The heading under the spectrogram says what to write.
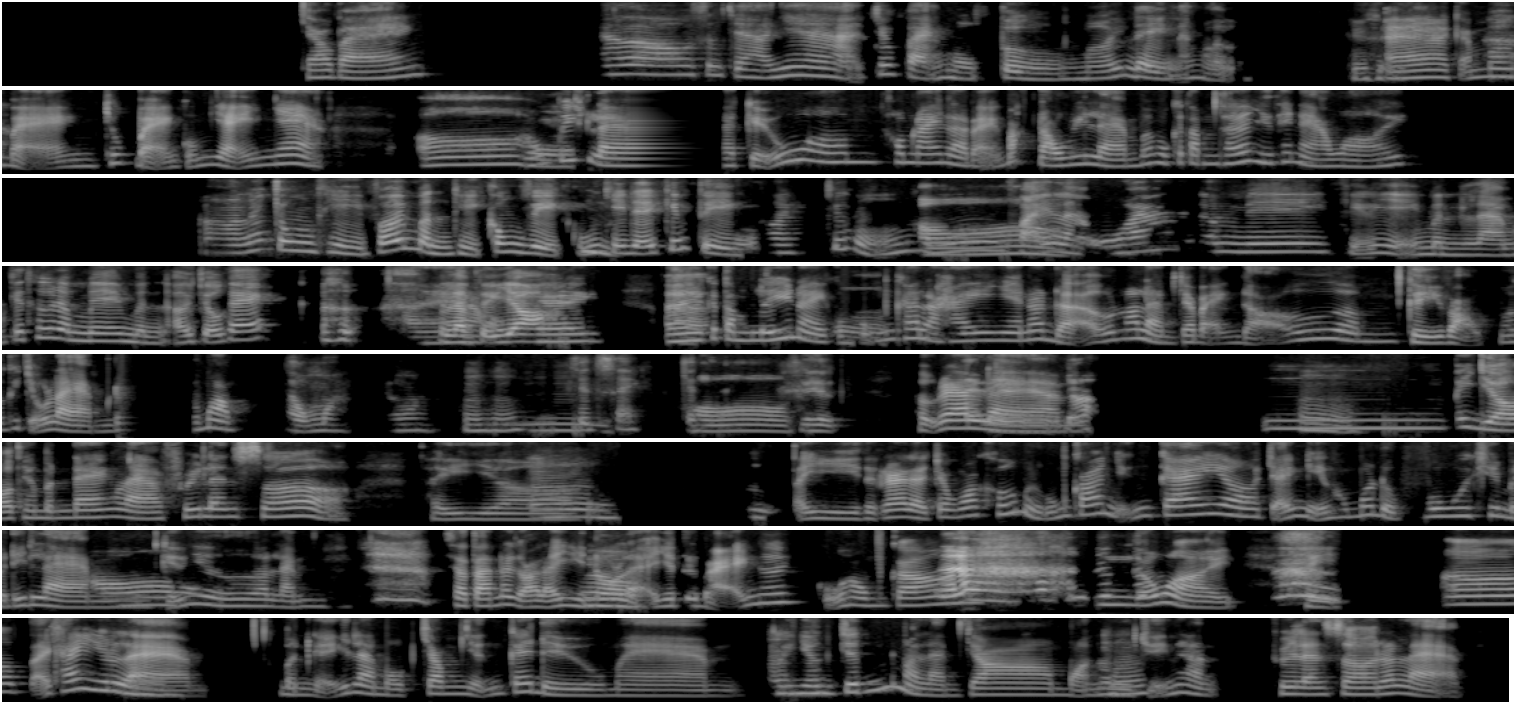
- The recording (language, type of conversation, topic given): Vietnamese, unstructured, Bạn đã bao giờ cảm thấy bị đối xử bất công ở nơi làm việc chưa?
- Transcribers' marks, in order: chuckle; distorted speech; tapping; other background noise; chuckle; unintelligible speech; in English: "freelancer"; chuckle; laugh; in English: "freelancer"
